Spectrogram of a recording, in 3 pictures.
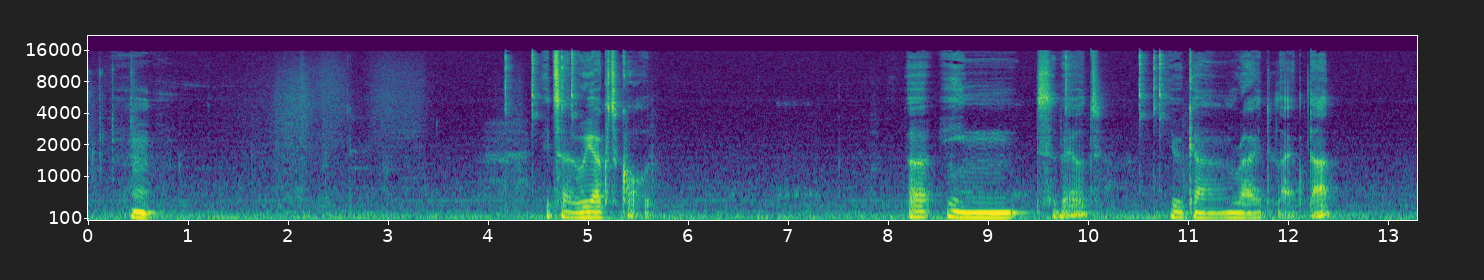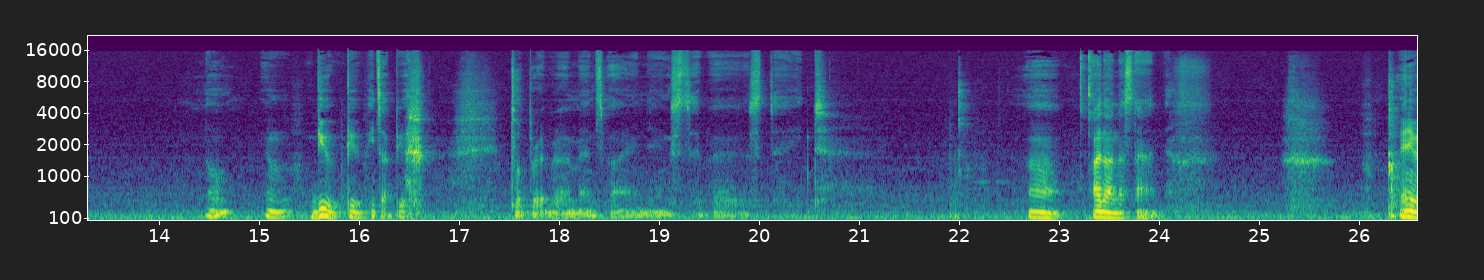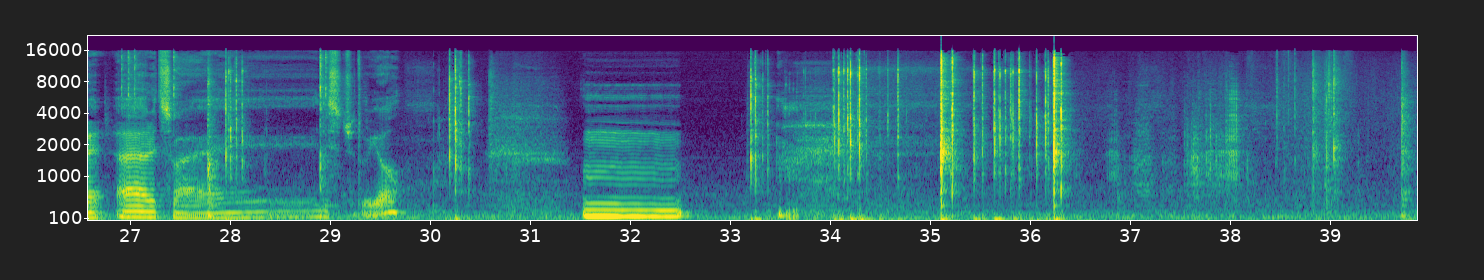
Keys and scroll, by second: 0.0-1.3 typing, 30.3 super+Tab, 33.3 super+Tab, 33.8-37.3 typing.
